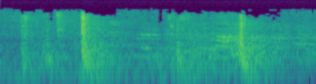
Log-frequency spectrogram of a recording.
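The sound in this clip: A stuck wardrobe door that will not open is pulled hard and bangs, giving two heavy thuds with rattling between them, alongside voice sounds.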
